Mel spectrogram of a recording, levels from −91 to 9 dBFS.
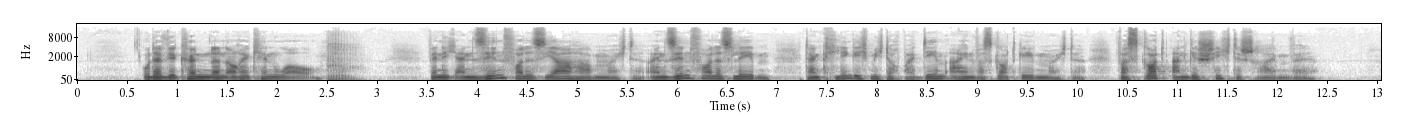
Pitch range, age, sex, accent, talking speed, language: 120-155 Hz, 40-59, male, German, 160 wpm, German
